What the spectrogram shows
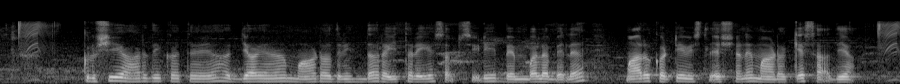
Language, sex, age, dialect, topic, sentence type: Kannada, male, 18-24, Mysore Kannada, banking, statement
